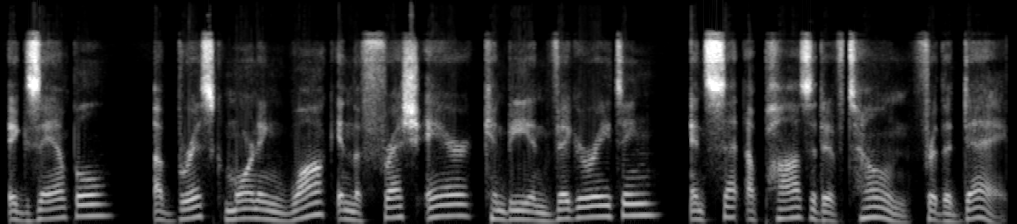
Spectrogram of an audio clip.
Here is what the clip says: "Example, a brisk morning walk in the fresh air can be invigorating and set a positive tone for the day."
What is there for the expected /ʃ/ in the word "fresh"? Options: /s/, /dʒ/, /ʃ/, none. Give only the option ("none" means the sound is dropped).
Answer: /ʃ/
